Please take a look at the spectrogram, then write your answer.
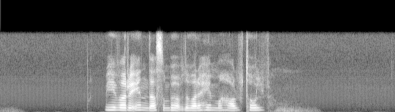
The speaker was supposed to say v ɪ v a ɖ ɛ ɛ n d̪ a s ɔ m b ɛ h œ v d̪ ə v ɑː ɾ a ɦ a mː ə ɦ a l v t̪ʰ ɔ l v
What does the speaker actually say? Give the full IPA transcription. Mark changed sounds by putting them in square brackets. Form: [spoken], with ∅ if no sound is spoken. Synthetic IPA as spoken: v ɪ v a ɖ ɛ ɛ n d̪ a s ɔ m b ɛ h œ v d̪ ə v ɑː ɾ a ɦ [ɛ] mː [a] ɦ a l v t̪ʰ ɔ l v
